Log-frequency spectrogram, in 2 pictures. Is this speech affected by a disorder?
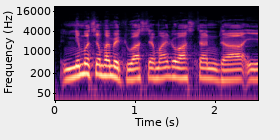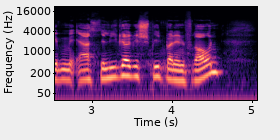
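Yes: cleft palate; says cannot pronounce country name Guatemala because of cleft palate.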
